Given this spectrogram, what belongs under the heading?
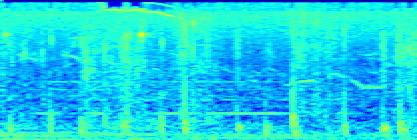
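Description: A horse's hooves clip-clop at a steady walking pace in The Elder Scrolls IV: Oblivion, faint and soft in a quiet mix with no talking.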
